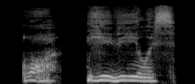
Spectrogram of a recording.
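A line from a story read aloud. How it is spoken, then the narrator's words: Quiet hiss. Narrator (Russian): тихо шипела Кармен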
